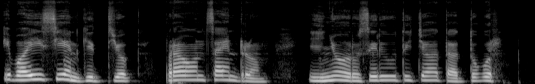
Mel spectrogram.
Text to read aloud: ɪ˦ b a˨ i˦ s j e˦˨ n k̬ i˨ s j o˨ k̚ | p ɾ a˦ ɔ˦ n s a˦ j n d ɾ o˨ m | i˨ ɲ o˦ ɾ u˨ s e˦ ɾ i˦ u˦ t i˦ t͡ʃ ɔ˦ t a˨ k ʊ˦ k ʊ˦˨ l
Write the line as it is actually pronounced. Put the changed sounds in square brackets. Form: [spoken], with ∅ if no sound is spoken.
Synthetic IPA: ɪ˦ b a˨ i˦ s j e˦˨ n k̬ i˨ [t] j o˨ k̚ | p ɾ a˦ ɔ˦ n s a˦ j n d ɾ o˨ m | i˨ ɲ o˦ ɾ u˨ s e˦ ɾ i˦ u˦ t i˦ t͡ʃ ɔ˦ t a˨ [t] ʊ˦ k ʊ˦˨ l

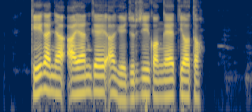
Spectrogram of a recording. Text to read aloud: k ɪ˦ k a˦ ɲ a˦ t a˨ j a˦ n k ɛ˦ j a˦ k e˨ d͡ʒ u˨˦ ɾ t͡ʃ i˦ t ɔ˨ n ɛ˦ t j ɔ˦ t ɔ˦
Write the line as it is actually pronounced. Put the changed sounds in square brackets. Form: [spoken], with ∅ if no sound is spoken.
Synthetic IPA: k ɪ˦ k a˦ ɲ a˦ [ʔ] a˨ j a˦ n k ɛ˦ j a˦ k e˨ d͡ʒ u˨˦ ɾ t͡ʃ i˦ [k] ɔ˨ [ŋ] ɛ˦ t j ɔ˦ t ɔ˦

